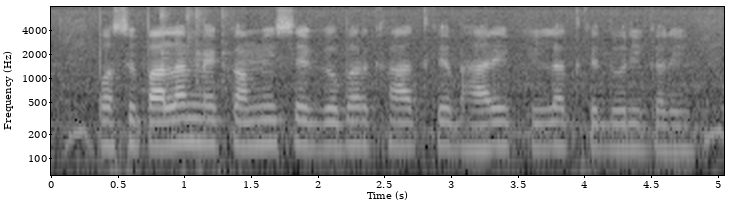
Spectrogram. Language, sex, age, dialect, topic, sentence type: Bhojpuri, male, 18-24, Southern / Standard, agriculture, question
